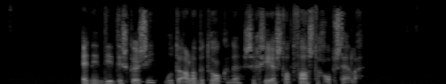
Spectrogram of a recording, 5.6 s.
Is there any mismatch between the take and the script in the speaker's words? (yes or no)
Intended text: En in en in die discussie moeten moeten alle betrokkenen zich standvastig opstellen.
yes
